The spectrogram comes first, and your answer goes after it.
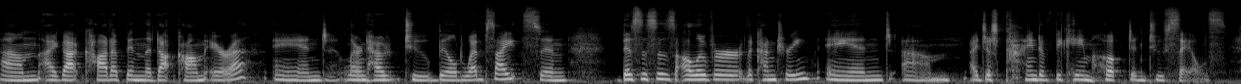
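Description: In a very clean recording with a silent background, a woman speaks fairly slowly at a medium pitch in a somewhat breathy, monotone, flat voice. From Niagara Falls area Canada, then Memphis. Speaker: marketing director. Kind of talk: casual interview, promo talk.

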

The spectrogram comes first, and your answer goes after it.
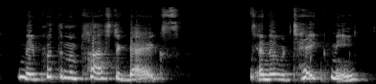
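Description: The tone is dark and mellow, with vocal fry. The pace is moderate. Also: woman. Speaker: humanitarian charity cofounder. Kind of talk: personal testimony.

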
